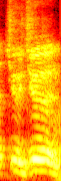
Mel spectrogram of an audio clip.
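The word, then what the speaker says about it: 中旬: Itu ngomongnya adalah chujun, oke.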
